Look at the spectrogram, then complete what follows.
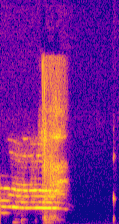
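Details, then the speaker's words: Infant crying in the background during a recorded talk, while the baby is with her grandma: a single brief, high-pitched wailing cry, followed by quiet. "Okay, you can hear my little baby crying in the background, but she's with her grandma, so hopefully be all right."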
